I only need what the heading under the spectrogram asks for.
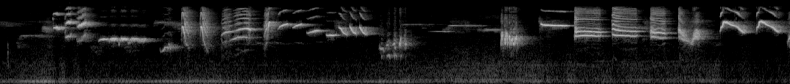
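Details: Very vocal ledekan bird singing a varied, fast jumble of high chirps, trills and buzzy sweeps, broken by short pauses, with bright repeated notes toward the end. A low background hum is present.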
